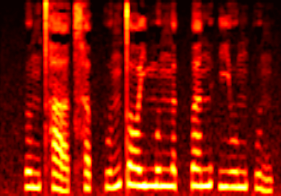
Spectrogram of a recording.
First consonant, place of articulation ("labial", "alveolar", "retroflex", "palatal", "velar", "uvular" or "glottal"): velar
